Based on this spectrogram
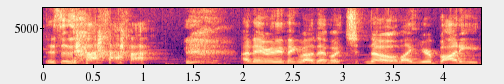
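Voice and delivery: laughing through tears; about to cry. Real, not acted. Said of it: "I'm about to cry right now".

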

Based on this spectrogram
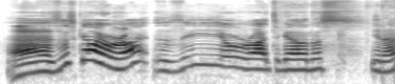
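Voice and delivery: high, put-on voice of an uneasy ride worker; worried ride operator. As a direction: voice the operator asking with concern.

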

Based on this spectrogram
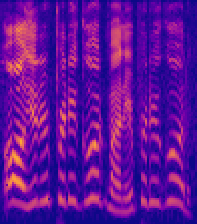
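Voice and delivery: loud falsetto imitation of an impressed instructor; mock-amazed, voice way up; high-pitched praise. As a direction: gush in a squeaky put-on high voice.

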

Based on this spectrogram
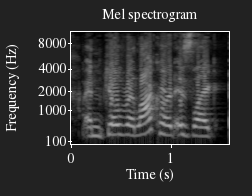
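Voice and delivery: ordinary talk, nothing marked

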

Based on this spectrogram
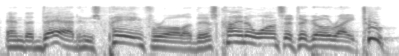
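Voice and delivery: normal talking voice

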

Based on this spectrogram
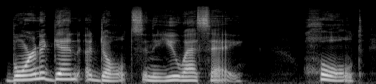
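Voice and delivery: slow, emphatic statistic, phrase by phrase; measured delivery with weighty pauses; deliberately slow. Real, not acted. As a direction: spell it out slowly so it sinks in. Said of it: "I'm gonna say this slower".

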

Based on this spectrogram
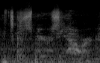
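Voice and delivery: whispered, like sharing a secret; mock conspiracy whisper. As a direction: hush it like a conspiracy theorist. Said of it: "put on your tinfoil hats".

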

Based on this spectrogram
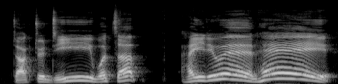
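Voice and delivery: gushing, climbing high-pitched hello; rising squeal of welcome; excited greeting. Pretend. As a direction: greet her like a favorite teacher. Calls out to show character.

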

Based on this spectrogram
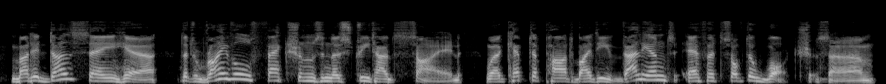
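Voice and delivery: formal butler. Acted. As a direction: read the news out like a proper manservant. Voices butler in story.

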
